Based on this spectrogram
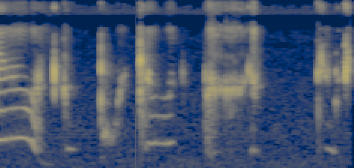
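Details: Indoor pet budgerigar, two years old, opening with a smooth falling whistled note, then rapid buzzy chatter, clicks and squeaky word-like warbles.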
